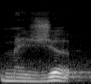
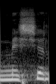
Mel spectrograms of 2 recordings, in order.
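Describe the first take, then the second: First: The middle consonant is a buzzing zh sound. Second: The middle consonant is a hissing sh sound. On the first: The speaker calls it right. "m plus a plus j plus a" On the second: The speaker calls it wrong. "It's not മെഷർ"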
